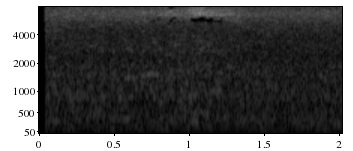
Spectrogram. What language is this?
Urdu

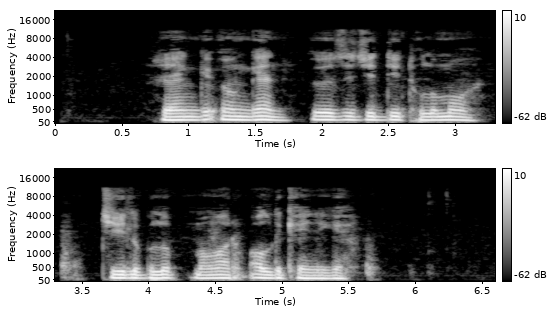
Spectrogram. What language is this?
Uyghur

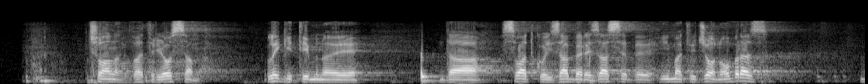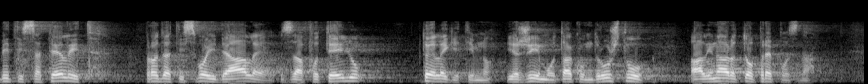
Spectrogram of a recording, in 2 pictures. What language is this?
Croatian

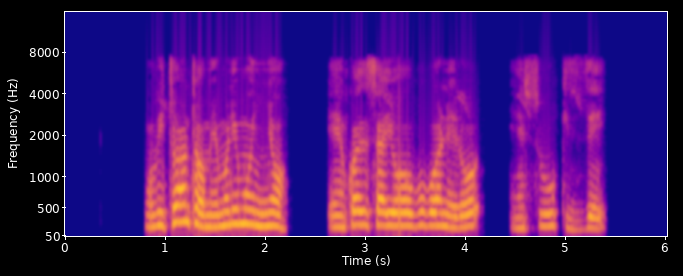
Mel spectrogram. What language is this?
Ganda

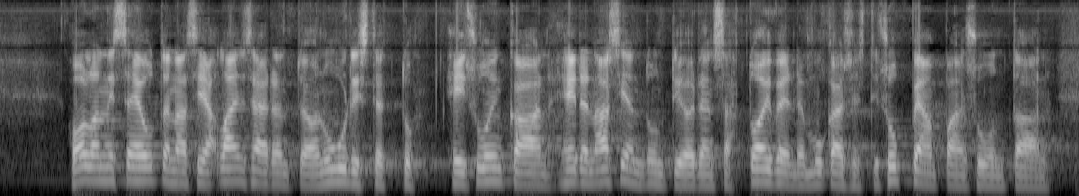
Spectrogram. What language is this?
Finnish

